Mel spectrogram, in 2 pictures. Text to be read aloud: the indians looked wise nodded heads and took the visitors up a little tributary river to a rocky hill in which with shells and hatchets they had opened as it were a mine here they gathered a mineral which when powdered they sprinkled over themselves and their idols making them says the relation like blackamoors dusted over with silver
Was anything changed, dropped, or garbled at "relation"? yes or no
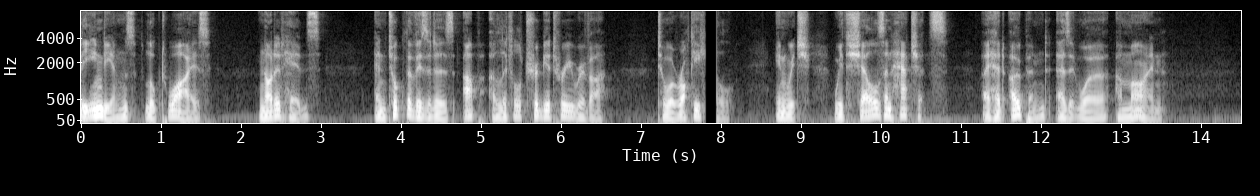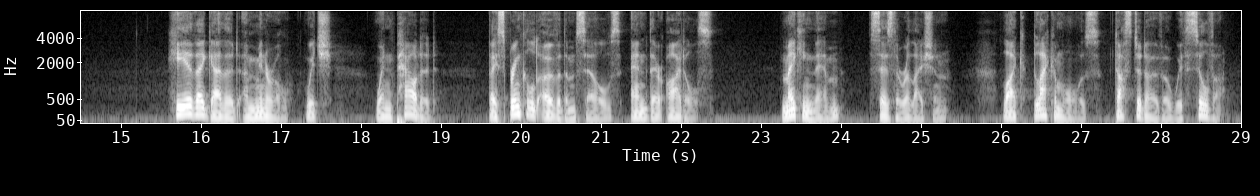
no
